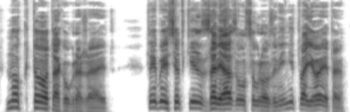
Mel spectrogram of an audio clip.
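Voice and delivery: loud, high scolding jeer; exclaiming dwarf. Acted. Dwarf ridiculing his captor's threats, loud exclaiming. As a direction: scoff loudly at the threat. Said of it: "воскликнул карлик".

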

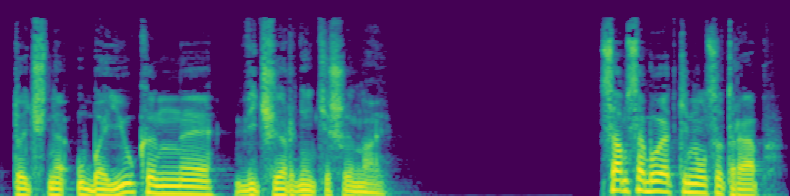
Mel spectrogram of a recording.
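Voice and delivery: ordinary delivery, nothing marked

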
